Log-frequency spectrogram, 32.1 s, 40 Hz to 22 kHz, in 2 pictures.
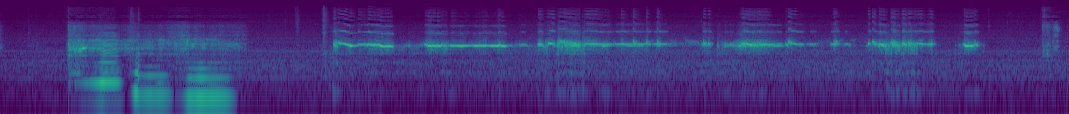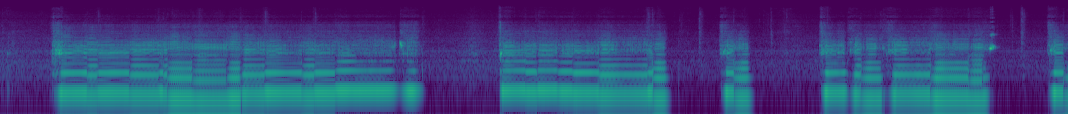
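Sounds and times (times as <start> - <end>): low reed woodwind notes: 1.0 - 3.7, 16.8 - 22.4, 23.5 - 26.1, 26.8 - 27.4, 28.3 - 31.0, 31.8 - 32.0
high whistled tune: 5.0 - 14.8.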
